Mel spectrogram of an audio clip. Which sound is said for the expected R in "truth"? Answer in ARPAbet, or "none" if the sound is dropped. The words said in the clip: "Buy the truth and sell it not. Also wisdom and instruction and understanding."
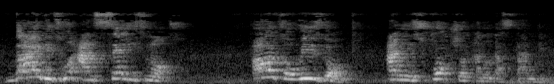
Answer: none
